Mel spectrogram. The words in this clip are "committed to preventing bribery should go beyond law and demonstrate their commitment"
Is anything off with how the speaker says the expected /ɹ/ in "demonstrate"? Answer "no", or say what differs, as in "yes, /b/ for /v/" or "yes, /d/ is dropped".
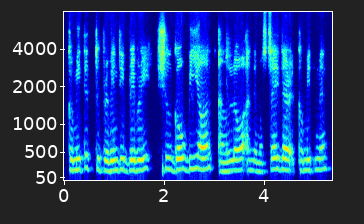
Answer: no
